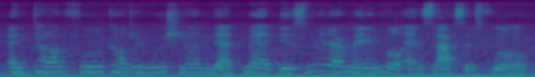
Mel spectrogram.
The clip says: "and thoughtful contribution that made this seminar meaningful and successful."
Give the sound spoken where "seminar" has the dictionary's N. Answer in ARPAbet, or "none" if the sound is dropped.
L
